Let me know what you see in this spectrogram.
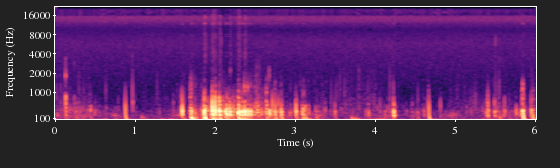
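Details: Stomach growling recorded at 1:30 am after eating a large udon meal at 19:30, first gluten in a while: gurgling, bubbling rumbles with a louder, longer growl in the middle.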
